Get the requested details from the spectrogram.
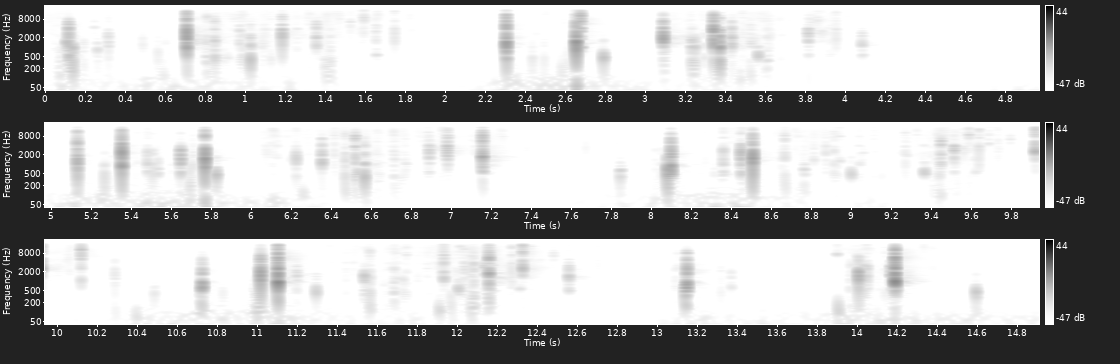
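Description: Fingers squeeze and crunch a clear plastic pack of green foam bead slime, with the pack moved partly up. The result is bursts of sharp, bright crackles and crunches with crinkly plastic, separated by short silent pauses.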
